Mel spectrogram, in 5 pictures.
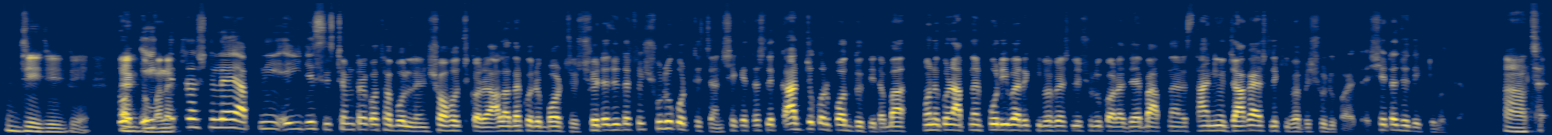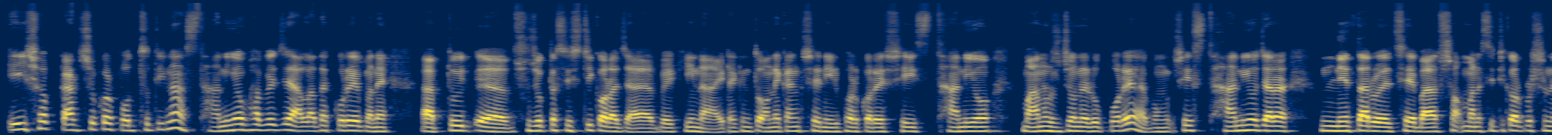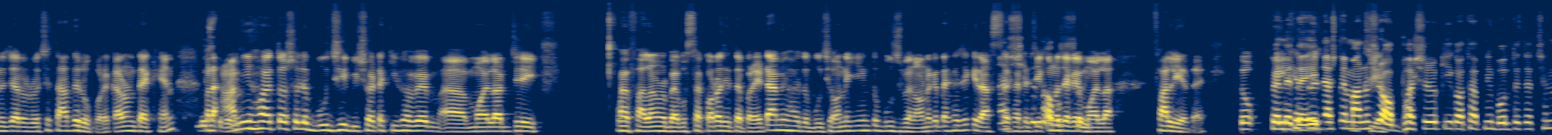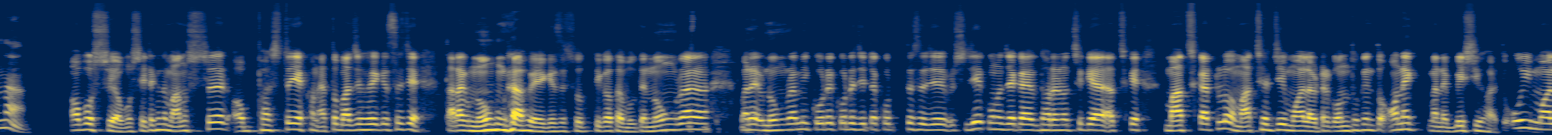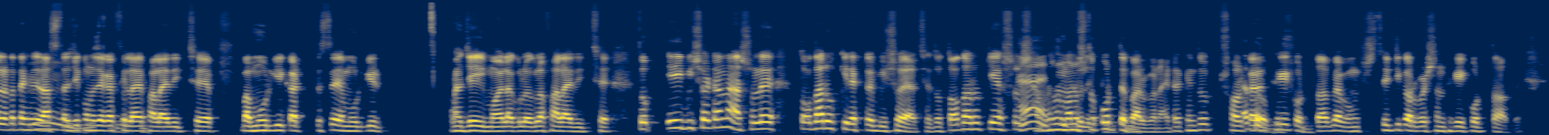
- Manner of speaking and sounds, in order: in English: "সিস্টেম"; tongue click; tapping; other background noise; lip smack
- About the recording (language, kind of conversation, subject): Bengali, podcast, বাড়িতে বর্জ্য আলাদা করার সবচেয়ে সহজ ও কার্যকর কৌশল কী বলে আপনি মনে করেন?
